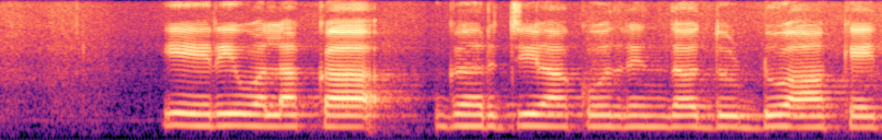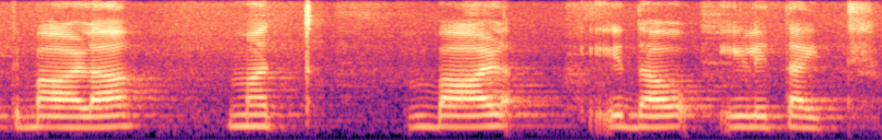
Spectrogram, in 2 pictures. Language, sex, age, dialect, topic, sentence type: Kannada, female, 18-24, Dharwad Kannada, agriculture, statement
